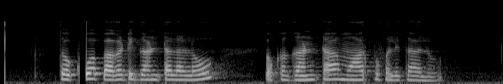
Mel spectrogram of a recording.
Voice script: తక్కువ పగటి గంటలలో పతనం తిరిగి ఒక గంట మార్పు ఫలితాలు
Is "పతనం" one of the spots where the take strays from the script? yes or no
yes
